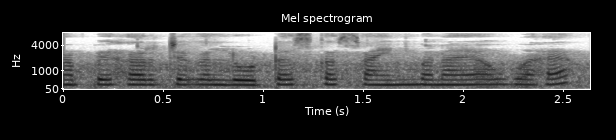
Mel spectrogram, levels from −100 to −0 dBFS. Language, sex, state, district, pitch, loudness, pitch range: Hindi, female, Jharkhand, Garhwa, 265 Hz, -14 LUFS, 260-270 Hz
